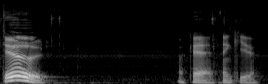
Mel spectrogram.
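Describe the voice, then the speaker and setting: Deep-voiced guy gaming casually. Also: wildly swooping pitch, takes it slowly. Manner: self-deprecating, slangy, exclamatory. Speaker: gaming video host. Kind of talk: casual gameplay commentary, talking to himself.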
